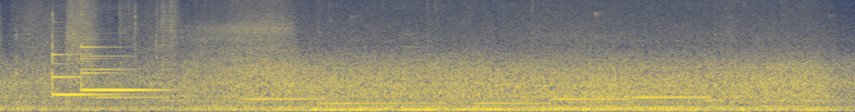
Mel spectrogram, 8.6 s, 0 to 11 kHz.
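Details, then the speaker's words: Old Nutone Series 3003 chime sounding when the Simplisafe Video Doorbell button is pressed, after setup and syncing with the base station. A clear ding-dong, then softer sustained tones over quiet room noise: the chime is working. "don't know if you can hear my Nutone just chimed for me."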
